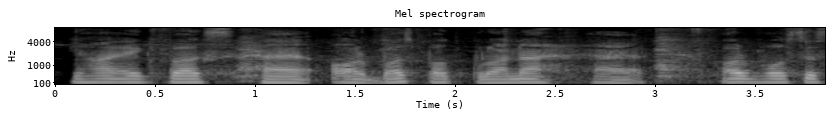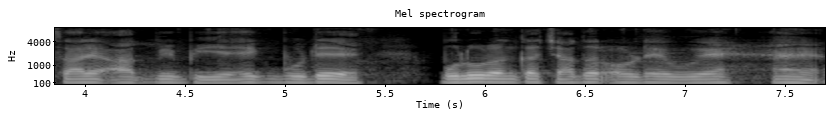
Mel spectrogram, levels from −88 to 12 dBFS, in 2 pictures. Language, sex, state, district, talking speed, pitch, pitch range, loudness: Hindi, male, Bihar, Saharsa, 200 wpm, 125 Hz, 120-130 Hz, -31 LUFS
